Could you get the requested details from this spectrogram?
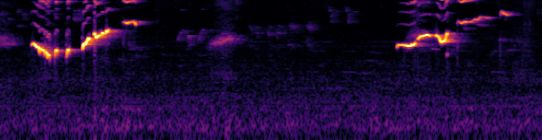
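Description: Orange-headed thrush giving two rich, varied phrases of sweet whistles and slurred high notes, separated by a few seconds of near silence.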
